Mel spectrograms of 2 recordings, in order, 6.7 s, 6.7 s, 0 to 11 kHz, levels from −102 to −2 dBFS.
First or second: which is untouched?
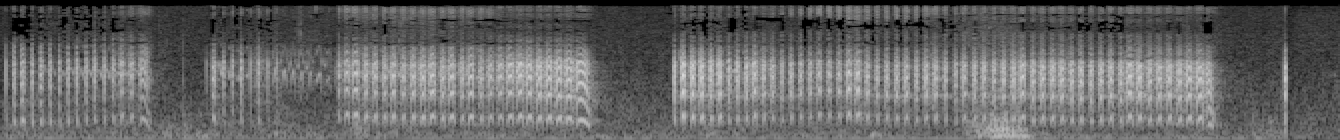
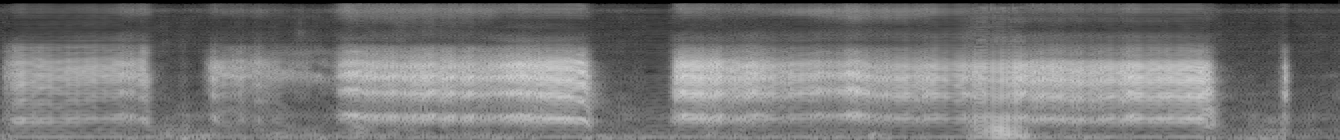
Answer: first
